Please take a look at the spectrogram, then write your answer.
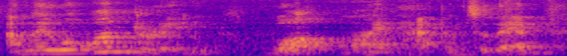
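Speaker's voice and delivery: ordinary delivery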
